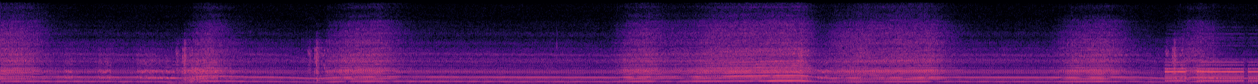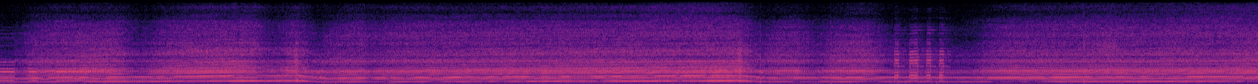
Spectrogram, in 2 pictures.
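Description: A race car engine in the driving game Racing Limits holds a steady high whine at top speed, pitch dipping and climbing again with gear changes and throttle lifts, continuous and fairly close with no talk.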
